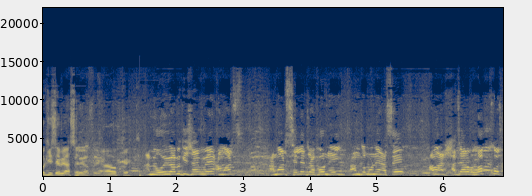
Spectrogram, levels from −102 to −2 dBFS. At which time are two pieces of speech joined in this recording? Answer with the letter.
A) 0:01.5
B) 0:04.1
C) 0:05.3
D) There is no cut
A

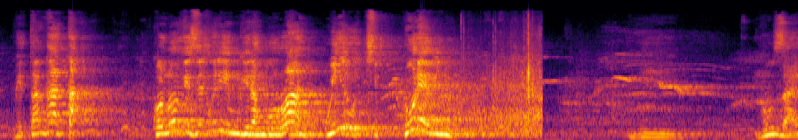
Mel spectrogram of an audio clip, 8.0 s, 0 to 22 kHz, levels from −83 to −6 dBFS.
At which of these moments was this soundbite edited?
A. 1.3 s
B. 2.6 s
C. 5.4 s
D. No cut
C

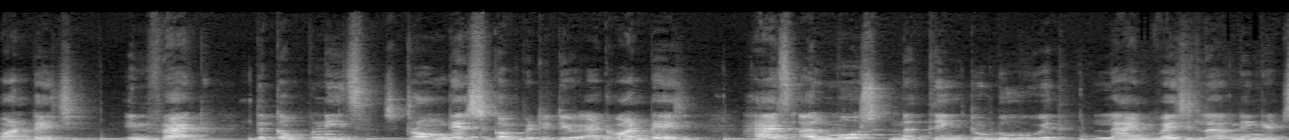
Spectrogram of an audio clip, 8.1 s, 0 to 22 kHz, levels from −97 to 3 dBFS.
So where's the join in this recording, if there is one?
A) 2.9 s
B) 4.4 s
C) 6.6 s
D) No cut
D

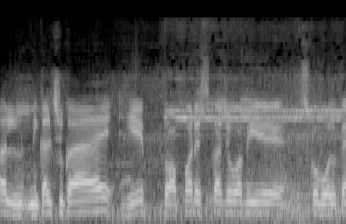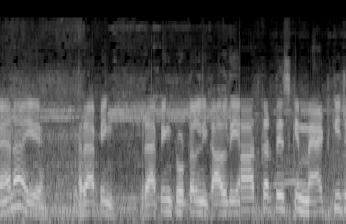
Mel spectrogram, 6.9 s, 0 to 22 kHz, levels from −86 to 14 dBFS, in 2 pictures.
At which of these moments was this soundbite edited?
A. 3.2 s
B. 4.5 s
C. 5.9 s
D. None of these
C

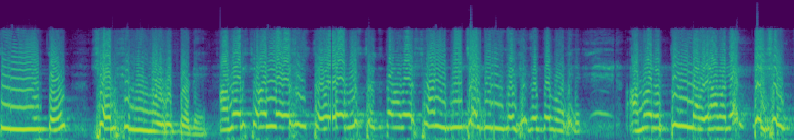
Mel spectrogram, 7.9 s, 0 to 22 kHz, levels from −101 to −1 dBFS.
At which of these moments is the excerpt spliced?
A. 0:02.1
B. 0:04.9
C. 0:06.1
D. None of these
A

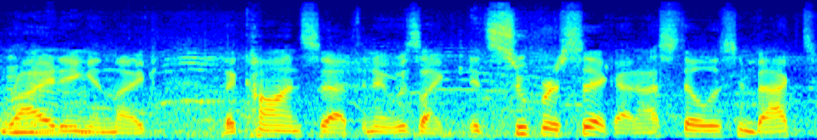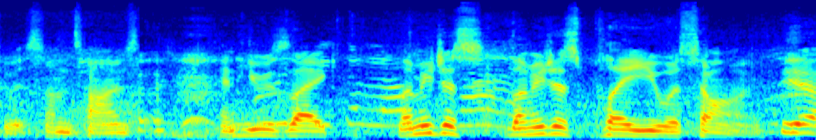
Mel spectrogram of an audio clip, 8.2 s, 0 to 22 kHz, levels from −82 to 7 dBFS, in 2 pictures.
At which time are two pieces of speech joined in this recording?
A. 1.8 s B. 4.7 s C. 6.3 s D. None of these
B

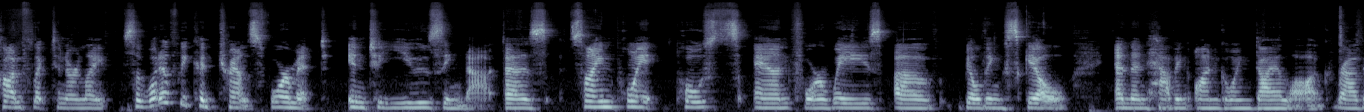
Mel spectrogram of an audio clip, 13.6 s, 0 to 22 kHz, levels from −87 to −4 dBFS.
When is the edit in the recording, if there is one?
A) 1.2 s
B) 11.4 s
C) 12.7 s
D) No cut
A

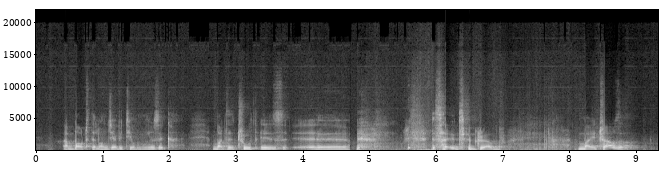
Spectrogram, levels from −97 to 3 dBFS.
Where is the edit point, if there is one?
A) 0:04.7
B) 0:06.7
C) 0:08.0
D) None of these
A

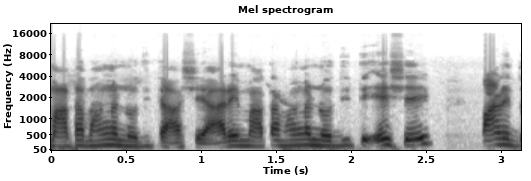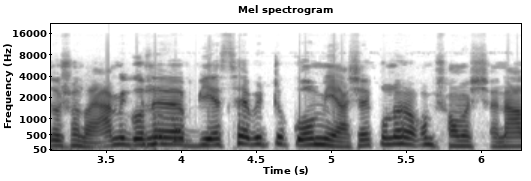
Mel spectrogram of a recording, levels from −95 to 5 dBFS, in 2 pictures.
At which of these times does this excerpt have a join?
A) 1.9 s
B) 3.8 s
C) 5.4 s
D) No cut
B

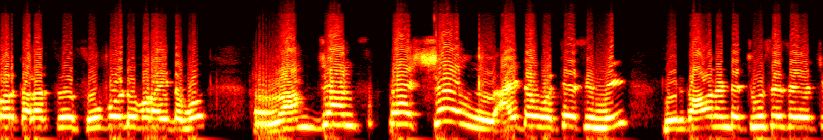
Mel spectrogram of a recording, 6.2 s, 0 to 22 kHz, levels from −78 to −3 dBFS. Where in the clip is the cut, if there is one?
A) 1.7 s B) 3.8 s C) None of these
C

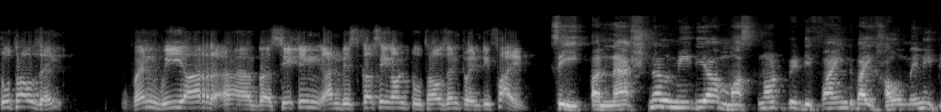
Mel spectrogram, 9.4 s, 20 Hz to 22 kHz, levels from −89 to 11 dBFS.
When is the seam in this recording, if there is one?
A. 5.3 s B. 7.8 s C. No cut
A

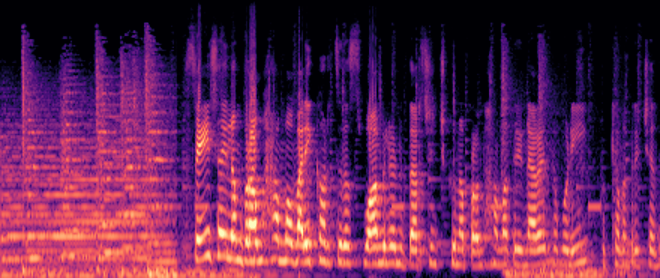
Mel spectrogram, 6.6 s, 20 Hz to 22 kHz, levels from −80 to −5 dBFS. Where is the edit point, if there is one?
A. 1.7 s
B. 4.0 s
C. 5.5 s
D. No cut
D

